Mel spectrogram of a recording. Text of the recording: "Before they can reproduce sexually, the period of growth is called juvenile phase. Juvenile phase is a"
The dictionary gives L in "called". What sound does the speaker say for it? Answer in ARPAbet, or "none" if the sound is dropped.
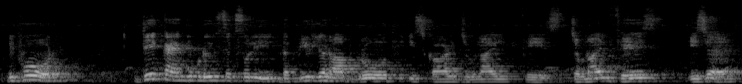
none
